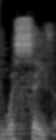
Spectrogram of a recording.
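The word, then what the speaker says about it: والصيف: D'abord la lettre Waw à ne pas prononcer de manière emphatique, Wa, mais bien Wa, was-sa, et par contre la lettre Sad à bien prononcer de manière emphatique pour ne pas la prononcer Sin, was-sayf.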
